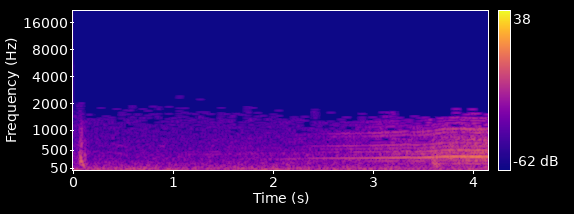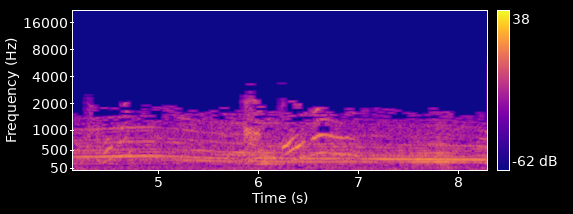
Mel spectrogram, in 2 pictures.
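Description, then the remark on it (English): A race car driven by Yuki whines and roars as it comes around the bend and approaches along the track, growing steadily louder and rising in pitch, then sweeps past with a sharp shift in tone. “Boy, Mayor, that Yuki is really driving that car.”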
